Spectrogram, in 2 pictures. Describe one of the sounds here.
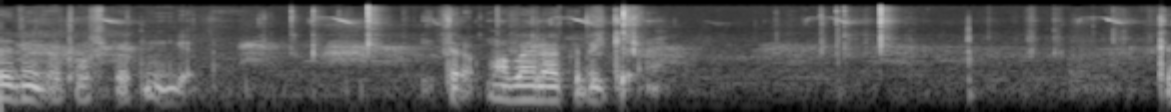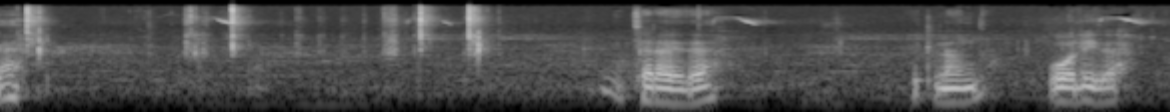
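A small plastic device clicks as it is handled.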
